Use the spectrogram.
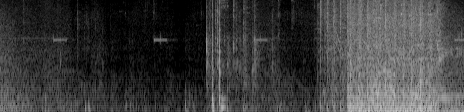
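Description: Gunfire in the Rainbow Six Siege video game: a quiet stretch, then a sharp burst of shots, and finally a loud, sustained volley of rapid fire that lasts to the end.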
